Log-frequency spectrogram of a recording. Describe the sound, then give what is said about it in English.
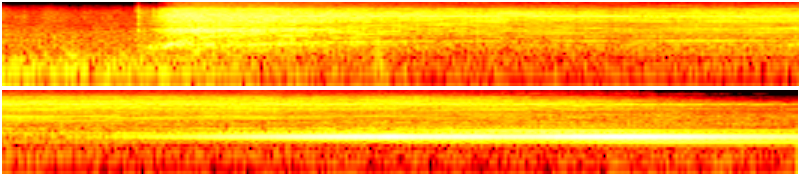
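A power saw used in an autopsy starts abruptly and runs as a loud, steady high-pitched whine, sectioning bone for several seconds with a slight rise and fall in strain. No voices are heard. “Commencing section of uh, bone.”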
